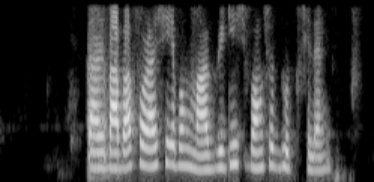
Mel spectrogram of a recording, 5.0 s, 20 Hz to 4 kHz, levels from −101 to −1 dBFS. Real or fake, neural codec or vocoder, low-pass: real; none; 3.6 kHz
